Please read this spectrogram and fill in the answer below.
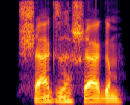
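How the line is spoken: Said to oneself. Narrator (Russian): говорил я себе

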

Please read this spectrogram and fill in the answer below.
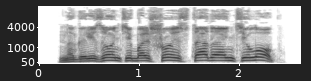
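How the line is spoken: Loud loudspeaker. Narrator (Russian): громко сказал динамик

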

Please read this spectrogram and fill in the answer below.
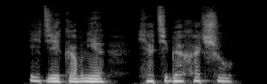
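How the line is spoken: Intimate whisper in ear. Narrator (Russian): шептала Хелена ему на ухо

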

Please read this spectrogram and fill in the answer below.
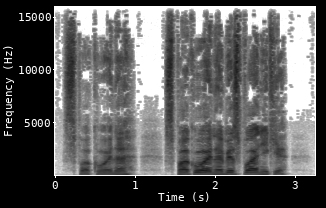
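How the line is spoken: Strained, nervous wheeze. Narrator (Russian): просипел сдавленным от волнения голосом отец семейства

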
